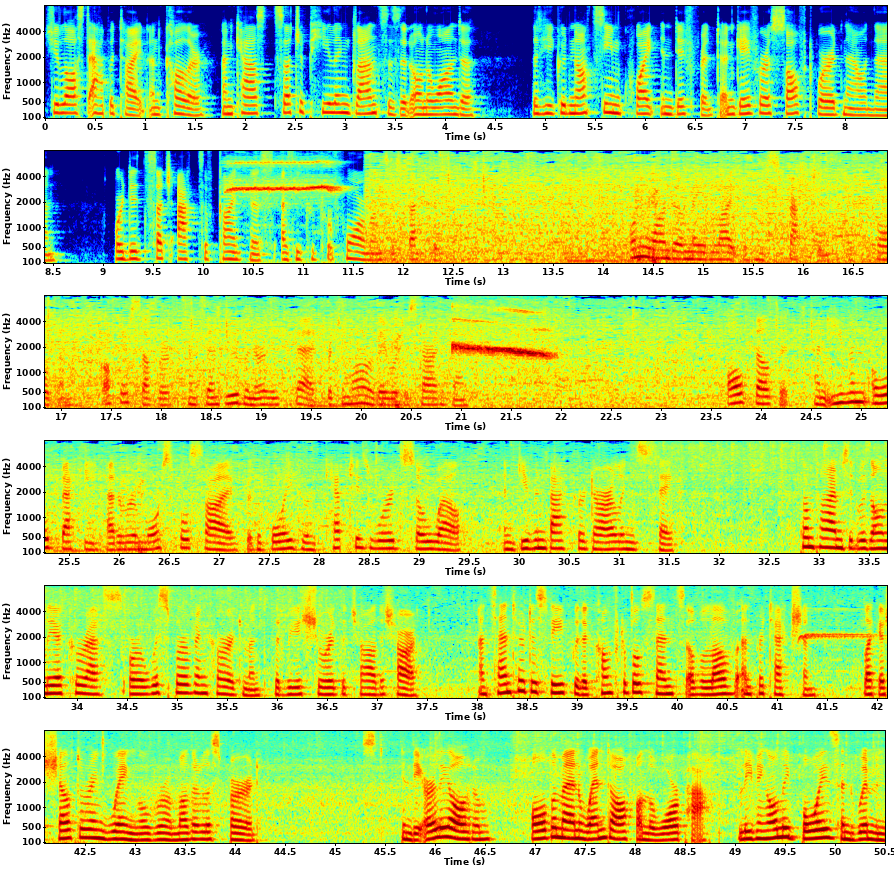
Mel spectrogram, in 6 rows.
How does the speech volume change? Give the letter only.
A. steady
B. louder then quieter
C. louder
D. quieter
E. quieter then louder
C.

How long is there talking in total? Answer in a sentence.
You can hear the talking for 44 seconds altogether.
